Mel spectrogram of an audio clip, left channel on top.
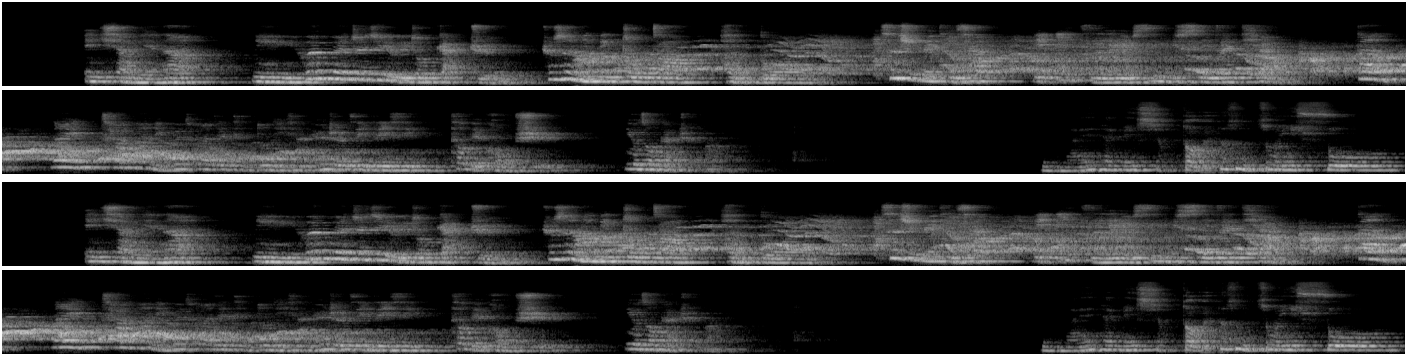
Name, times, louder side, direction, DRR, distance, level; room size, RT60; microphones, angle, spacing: voice 1, 0.8-1.9 2.5-6.9 7.2-8.2 8.8-10.0 10.3-13.0 13.5-13.9 14.5-18.3 18.5-19.6 20.3-21.2, left 1 dB, 45° left, -7 dB, 1.4 m, -25 dB
sound 1, 5.7-18.0, right 2 dB, 5° left, 0.9 m, -28 dB
voice 2, 24.4-27.9, right 1 dB, 10° right, -2 dB, 0.3 m, -28 dB
5.0 x 2.6 x 3.2 m, 1.3 s
head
